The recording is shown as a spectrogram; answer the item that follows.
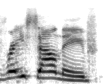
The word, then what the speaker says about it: Ray Salnave: Yep, just the way it sounds, Ray Salnave. So now with Ray Salnave and him being potentially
